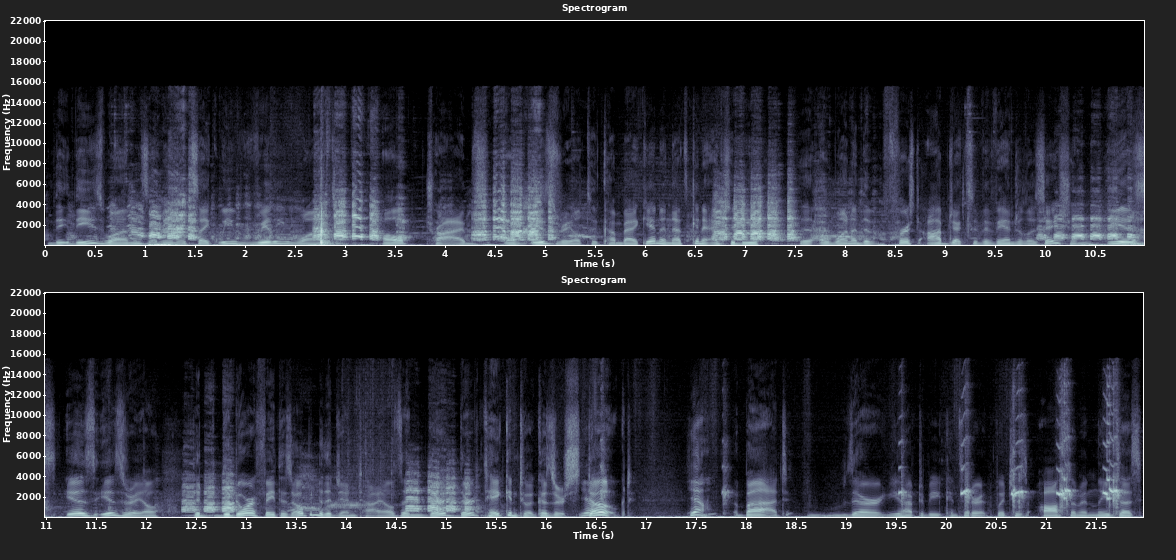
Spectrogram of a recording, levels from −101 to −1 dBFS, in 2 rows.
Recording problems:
animal sounds; very loud; throughout; 5 dB above the speech

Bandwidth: 15.5 kHz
